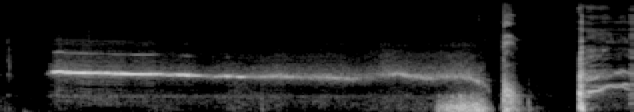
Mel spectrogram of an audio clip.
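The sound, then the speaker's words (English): A person whistles a sound effect, a long, slowly falling note that wavers and fades out halfway, then gives a short cough and a throat-clearing noise at the end. “That is quite possibly the worst sound effect I've ever heard. I lost the whistle halfway through.”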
